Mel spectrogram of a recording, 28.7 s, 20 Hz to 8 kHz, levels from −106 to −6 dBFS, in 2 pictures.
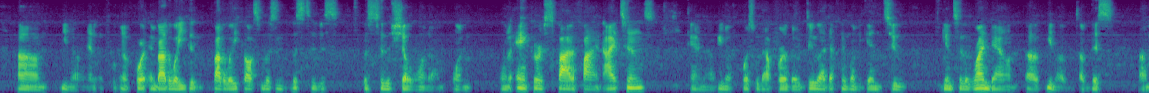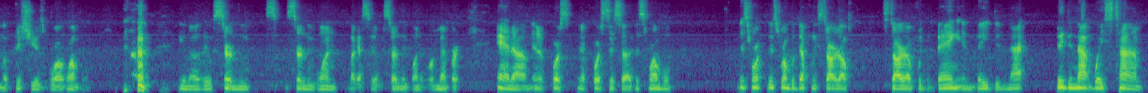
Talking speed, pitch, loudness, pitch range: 230 wpm, 85 Hz, -27 LUFS, 80-95 Hz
